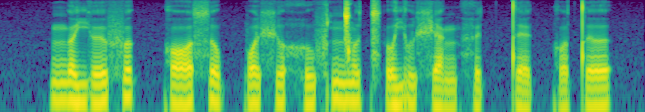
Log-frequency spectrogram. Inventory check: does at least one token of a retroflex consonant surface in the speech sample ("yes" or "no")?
no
